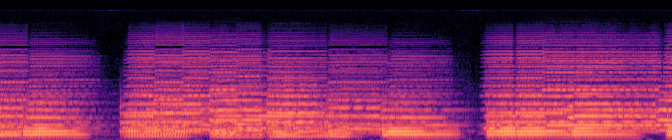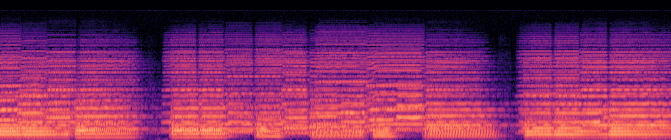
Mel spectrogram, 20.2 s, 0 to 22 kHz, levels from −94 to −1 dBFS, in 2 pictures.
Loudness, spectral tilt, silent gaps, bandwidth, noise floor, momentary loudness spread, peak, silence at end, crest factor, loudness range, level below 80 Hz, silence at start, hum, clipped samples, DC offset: -22 LUFS; -6 dB/octave; none; 10 kHz; -44 dBFS; 9 LU; -6 dBFS; 0 s; 14 dB; 3 LU; -52 dBFS; 0 s; none; under 0.1%; under 0.1%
